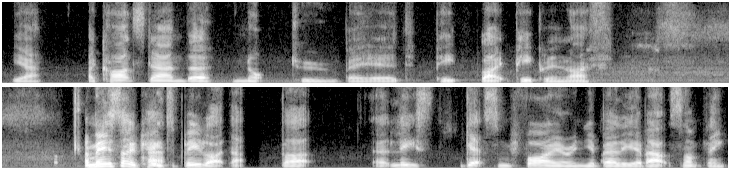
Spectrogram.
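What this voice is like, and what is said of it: Northern English accent, northwest. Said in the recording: “2 British accents, especially one that is a northern accent. I'm guessing northwest ... I'm from the northwest”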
